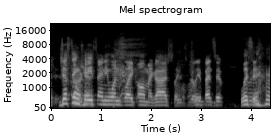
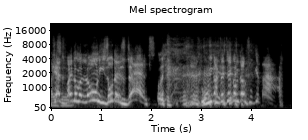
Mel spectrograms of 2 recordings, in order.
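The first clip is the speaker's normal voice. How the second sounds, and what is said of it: Bad put-on French accent. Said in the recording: “I'm French, so I can get away with doing the bad accent.”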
